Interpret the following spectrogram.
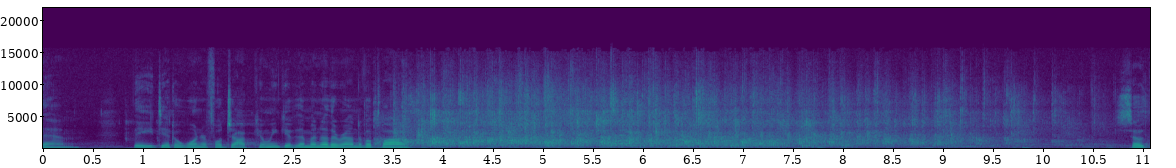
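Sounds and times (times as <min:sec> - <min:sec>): audience applauding: 0:03.4 - 0:10.8.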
